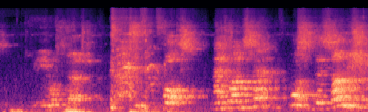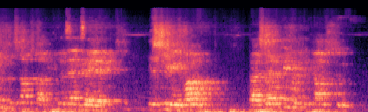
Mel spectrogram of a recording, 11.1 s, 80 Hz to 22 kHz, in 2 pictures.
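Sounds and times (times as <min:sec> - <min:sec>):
man talking: 0:00.4 - 0:10.9.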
